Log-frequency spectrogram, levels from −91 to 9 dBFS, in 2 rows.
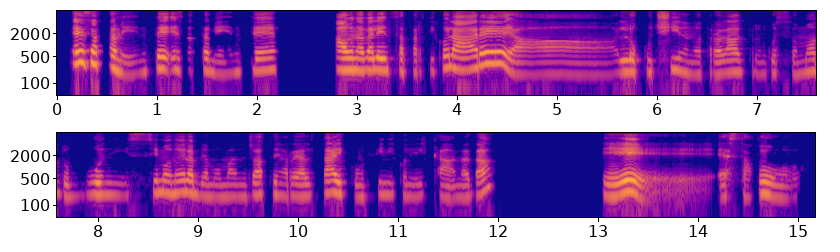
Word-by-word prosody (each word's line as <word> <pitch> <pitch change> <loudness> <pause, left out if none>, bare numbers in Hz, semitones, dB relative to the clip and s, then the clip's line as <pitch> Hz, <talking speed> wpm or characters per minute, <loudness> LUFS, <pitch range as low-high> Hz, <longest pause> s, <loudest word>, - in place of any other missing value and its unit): Esattamente, 245 - +4
esattamente, 220 0 -7 0.5
ha 230 -1 +3
una 225 -1 +4
valenza 225 -1 +3
particolare, 250 - +4
ha 175 -1 -11
lo 200 0 -1
cucinano 200 -2 -8
tra 180 -2 -7
l'altro 200 0 -8
in 180 - -25
questo 185 -1 -19
modo 200 -1 -10
buonissimo. 195 +4 -7
Noi 220 +2 -3
l'abbiamo 180 -5 -4
mangiato 175 +3 -10
in 185 -3 -13
realtà 175 +3 -7
ai 205 -2 +1
confini 195 +2 -18
con 180 -3 -20
il 175 +1 -20
Canada 170 - -8 1.1
e 465 - +3
è - - -10
stato 170 -5 -6
200 Hz, 110 wpm, -24 LUFS, 180-225 Hz, 1.1 s, Esattamente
